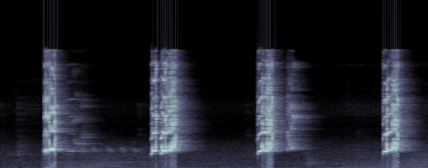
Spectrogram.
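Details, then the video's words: Lovebird squawks used to prompt other lovebirds to sing: four harsh, shrill, noisy calls spaced more than a second apart, with quiet gaps between. "Pancingan Suara Lovebird Ngekek Panjang"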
